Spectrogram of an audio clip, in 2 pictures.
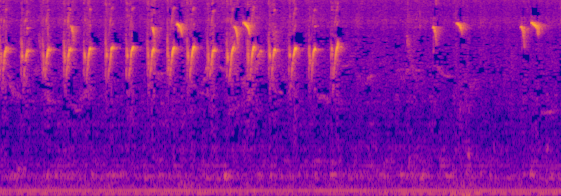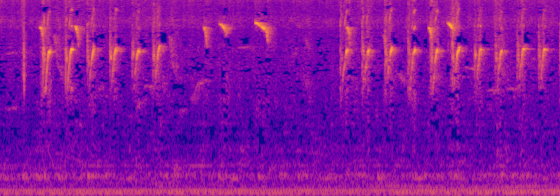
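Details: Plain prinia, a young bird learning its song in the nglagu and nembak styles: bursts of sharp, high ticking notes repeated rapidly in runs of several seconds, with short pauses between runs and a faint low hum beneath.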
